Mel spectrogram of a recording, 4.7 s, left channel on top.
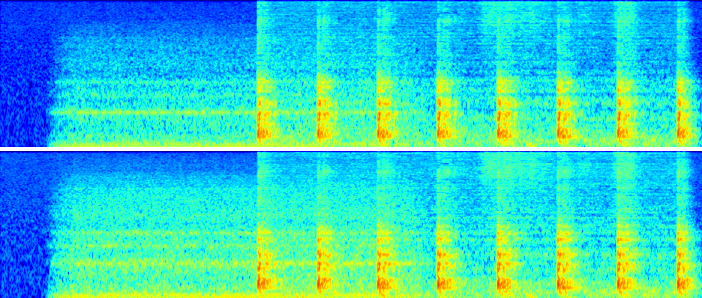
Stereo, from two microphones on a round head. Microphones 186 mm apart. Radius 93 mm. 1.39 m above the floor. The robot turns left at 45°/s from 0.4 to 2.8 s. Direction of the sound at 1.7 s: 35° left (ahead or behind).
